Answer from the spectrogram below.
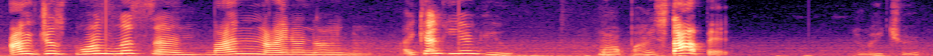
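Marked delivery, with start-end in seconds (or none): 0.1-3.9 put-on defiant child. Baby Pine refuses to listen to Papa, defiant. 4.9-5.5 louder, higher parental command; sharp scolding. Acted. Mama Pine stops Baby Pine's chanting, scolding loudly. Mother scolds child's tantrum.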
